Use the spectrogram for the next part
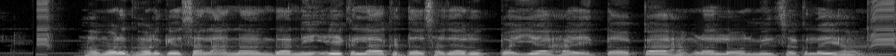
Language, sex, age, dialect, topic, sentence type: Magahi, male, 36-40, Western, banking, question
